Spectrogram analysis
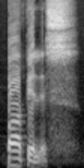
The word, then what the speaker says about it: populace: to the general populace the stress is on the first syllable populace plan distant the stress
